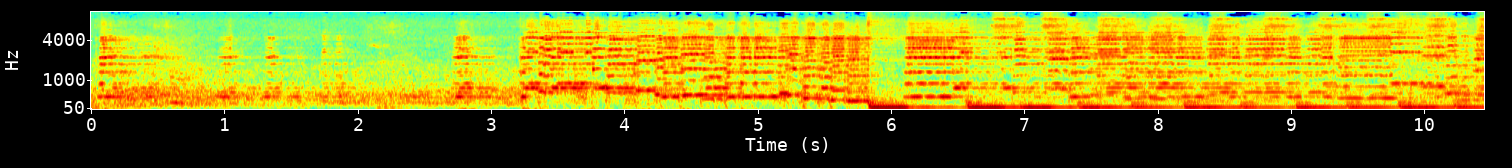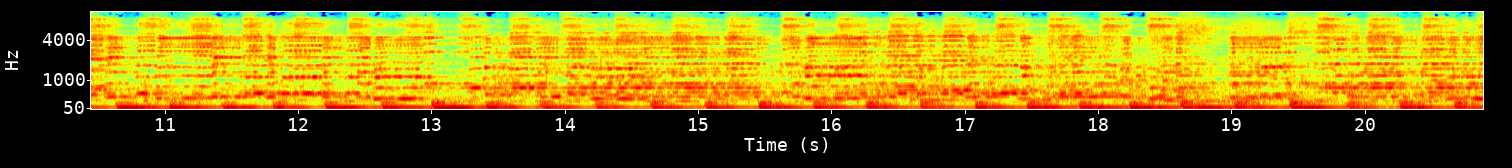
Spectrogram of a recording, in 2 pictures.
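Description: Piano accordions playing a polka. A few seconds in, an accordion opening run falls in pitch. From about six seconds in the full tune comes in, with a bass line and a steady beat on bass drum and cymbal.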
